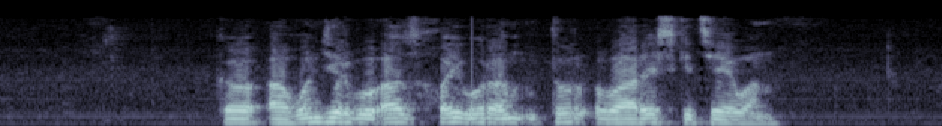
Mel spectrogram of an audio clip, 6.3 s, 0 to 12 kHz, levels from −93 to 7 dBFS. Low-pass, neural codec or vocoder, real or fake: 7.2 kHz; none; real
